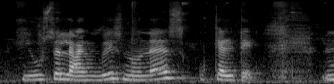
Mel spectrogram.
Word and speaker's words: Celtic: So, these native people spoke Celtic which is written as c e l t i c but it is is spoken as k e l t i c. This is why I'm I'm pronouncing the word as Celtic because it starts from k e l t i c.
